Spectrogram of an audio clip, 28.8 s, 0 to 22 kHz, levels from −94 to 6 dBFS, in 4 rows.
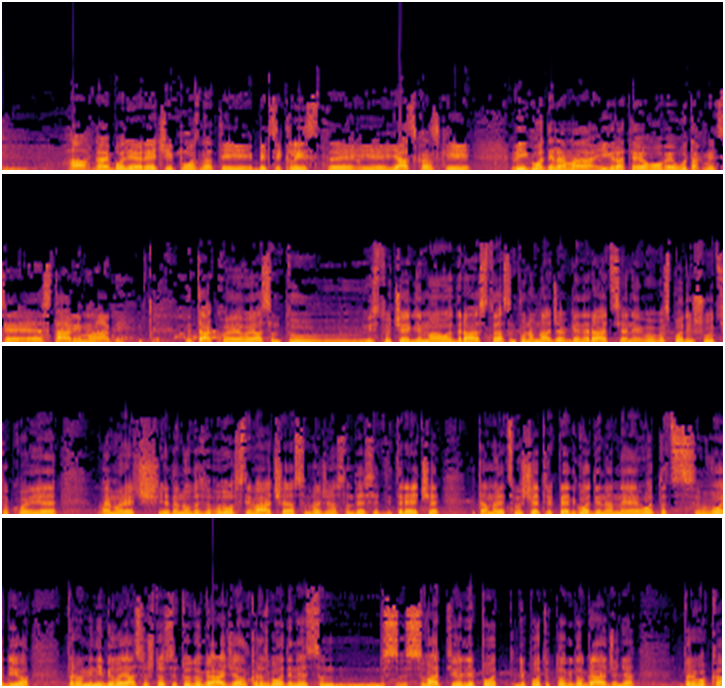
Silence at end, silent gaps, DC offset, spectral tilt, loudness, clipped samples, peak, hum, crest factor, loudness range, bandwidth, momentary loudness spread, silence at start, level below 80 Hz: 0 s; none; under 0.1%; -5.5 dB/octave; -17 LUFS; under 0.1%; 0 dBFS; none; 16 dB; 2 LU; 13.5 kHz; 7 LU; 0 s; -42 dBFS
